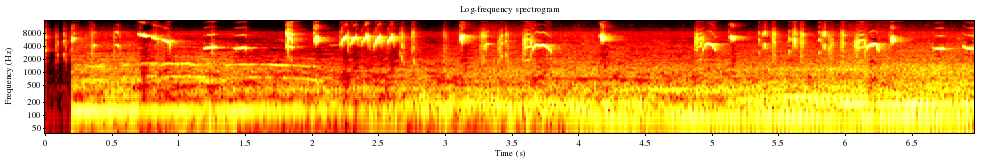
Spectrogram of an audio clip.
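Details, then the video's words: Lively konin, the olive-backed sunbird, song intended to train other birds: irregular high chirps, sharp ticks and short clusters of rapid notes, over a low steady hum. "BURUNG KONIN GACOR LINCAH BONGKAR ISIAN COCOK BUAT MASTERAN"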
